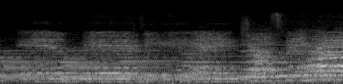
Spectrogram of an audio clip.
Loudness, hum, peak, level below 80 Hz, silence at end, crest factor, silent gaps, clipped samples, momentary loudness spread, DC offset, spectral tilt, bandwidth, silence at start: -28 LUFS; none; -10 dBFS; -58 dBFS; 0 s; 18 dB; none; under 0.1%; 7 LU; under 0.1%; -5.5 dB/octave; 12.5 kHz; 0 s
